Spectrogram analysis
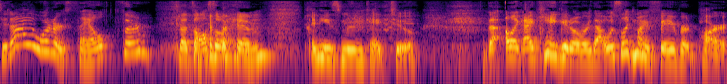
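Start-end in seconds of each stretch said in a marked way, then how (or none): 0.0-1.5 put-on tiny, high, swooping, drawn-out alien voice. Praising a show's voice cast, the speaker quotes the little green alien voice. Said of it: "The little green alien that we barely saw that goes like".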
